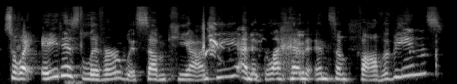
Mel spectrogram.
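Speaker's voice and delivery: cheerful contrast to the monotone; lively upbeat read. Shown as a demonstration. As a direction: sing it out brightly, full of melody. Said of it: "Can you imagine if he had said it".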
